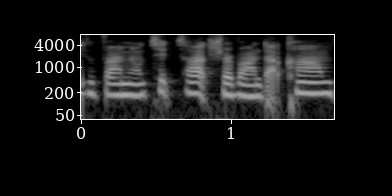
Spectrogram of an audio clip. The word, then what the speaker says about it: Sharvon: AKA not Sharon. Spell it out for people because Yes, people are gonna think it's Sharon.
